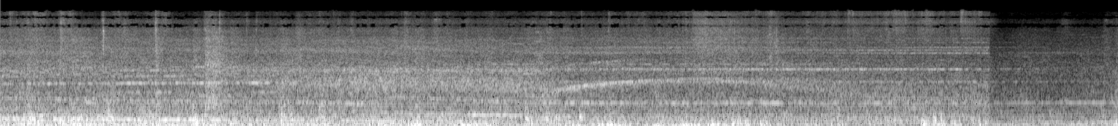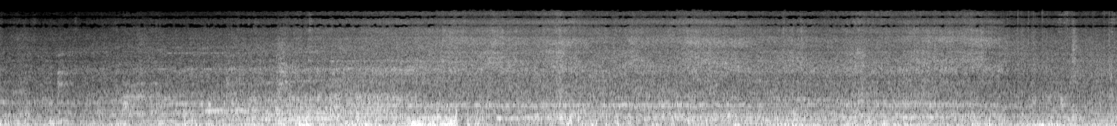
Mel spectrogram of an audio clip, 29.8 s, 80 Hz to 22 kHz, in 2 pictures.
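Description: Electric S-tog commuter trains moving at the station platforms: a low rail rumble under motor whines that rise and fall in pitch. The sound changes abruptly about 13 seconds in.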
